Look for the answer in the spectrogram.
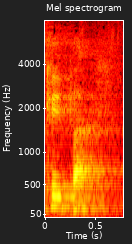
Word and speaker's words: Cowper: William Cowper, spelt Cowper but pronounced Cooper, the 17th century poet who wrote many hymns with John Bunyan.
